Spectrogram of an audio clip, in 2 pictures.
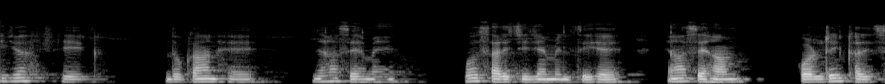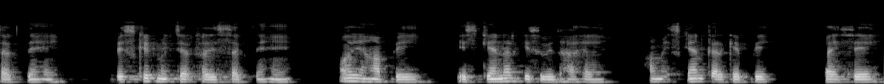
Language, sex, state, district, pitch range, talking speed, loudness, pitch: Hindi, male, Bihar, Lakhisarai, 115-130 Hz, 125 wpm, -19 LUFS, 120 Hz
